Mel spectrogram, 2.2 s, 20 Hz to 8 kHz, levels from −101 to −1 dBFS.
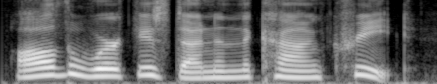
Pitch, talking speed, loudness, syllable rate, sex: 210 Hz, 220 wpm, -17 LUFS, 5.0 syllables/s, female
